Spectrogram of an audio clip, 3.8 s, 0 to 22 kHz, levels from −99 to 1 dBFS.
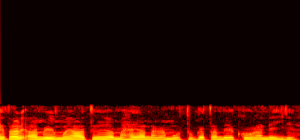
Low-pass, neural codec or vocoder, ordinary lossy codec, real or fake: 5.4 kHz; none; none; real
